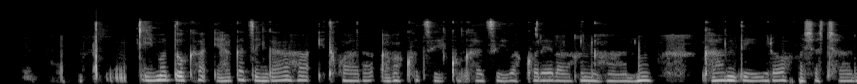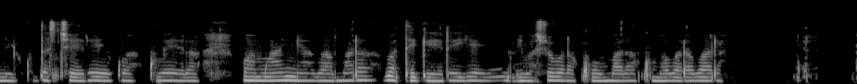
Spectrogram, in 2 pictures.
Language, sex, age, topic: Rundi, female, 25-35, education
